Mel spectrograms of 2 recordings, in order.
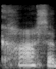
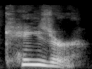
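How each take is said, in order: First: The first syllable has an 'ah' vowel. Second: The first syllable has an 'eye' vowel. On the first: The speaker calls it wrong. "I want to say Casa" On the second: The speaker calls it right. "but it's Kaiser"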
